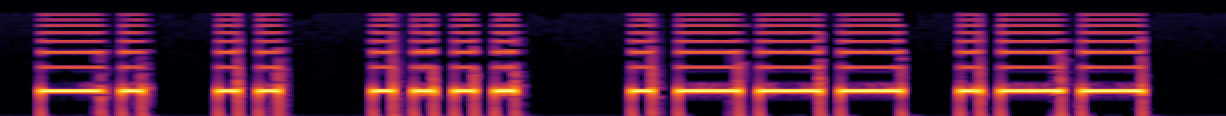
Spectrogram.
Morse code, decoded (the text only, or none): NIHJW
